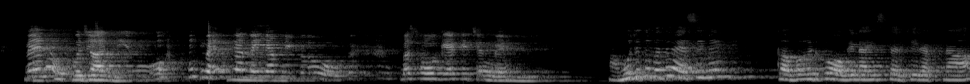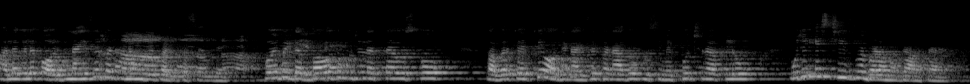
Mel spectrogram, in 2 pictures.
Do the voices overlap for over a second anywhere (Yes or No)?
Yes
